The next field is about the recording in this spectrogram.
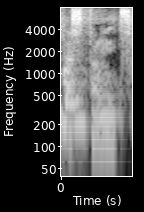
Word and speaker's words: Ostend: Usten, is, am I saying that right? Usten? – Ostend, Ostend, Ostend. Yeah. Okay, Ostend.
